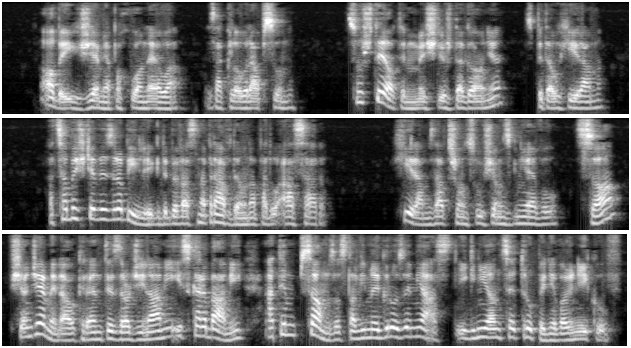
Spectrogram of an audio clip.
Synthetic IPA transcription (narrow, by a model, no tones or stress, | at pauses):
ɔ̰bɛ̰ʔiɣʑɛmʲjapɔxwɔnɛwa | zaklɔwɾa̰psɔn | t̪suʂt̪ɘɔt̪ɛmːɘ̰ɕlʲiʐd̪aɡɔɲɛ | spɘt̪awxʲiɾam | at̪sɔbɘɕt͡ɕɛvɘzɾɔbʲilʲḭɡd̪ɘbɘvasnapɾavd̪ɛ̃napad̪wʔa̰sa̰ɾ | xʲiɾamzatʂɔ̃nswɕɛ̃zɡɲɛvu | t̪sɔfɕɔ̃ɲd͡ʑɛmɘnʔa̰ɔkɾɛnt̪ɘzɾɔd͡ʑinamʲiiskaɾbamʲiat̪ɘmpsɔmzɔst̪avʲimɘɡɾuzɘmʲja̰st̪iɡɲijɔnt̪sɛt̪ɾupɘɲɛvɔlɲikṵf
